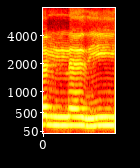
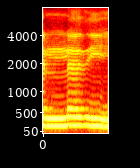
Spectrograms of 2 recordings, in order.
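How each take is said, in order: No difference in how they are said.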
